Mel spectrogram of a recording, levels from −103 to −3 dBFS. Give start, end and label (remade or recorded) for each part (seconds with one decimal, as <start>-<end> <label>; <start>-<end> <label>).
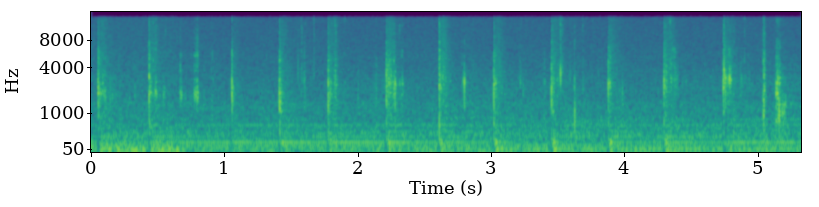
0.0-5.3 recorded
